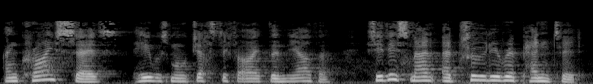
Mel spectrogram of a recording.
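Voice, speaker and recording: A man preaching a sermon in an earnest, solemn way. He repeats key phrases for emphasis and swings from raised, urgent questions to low, hushed gravity. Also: animated, measured pace. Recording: dull lo-fi sound.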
